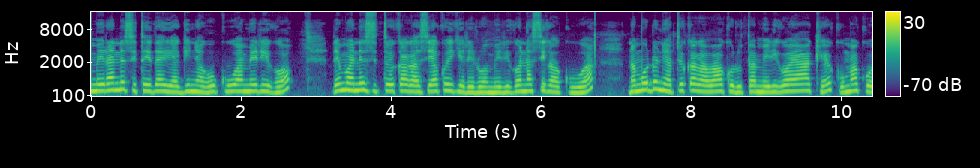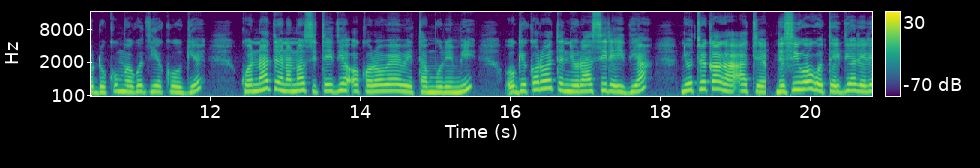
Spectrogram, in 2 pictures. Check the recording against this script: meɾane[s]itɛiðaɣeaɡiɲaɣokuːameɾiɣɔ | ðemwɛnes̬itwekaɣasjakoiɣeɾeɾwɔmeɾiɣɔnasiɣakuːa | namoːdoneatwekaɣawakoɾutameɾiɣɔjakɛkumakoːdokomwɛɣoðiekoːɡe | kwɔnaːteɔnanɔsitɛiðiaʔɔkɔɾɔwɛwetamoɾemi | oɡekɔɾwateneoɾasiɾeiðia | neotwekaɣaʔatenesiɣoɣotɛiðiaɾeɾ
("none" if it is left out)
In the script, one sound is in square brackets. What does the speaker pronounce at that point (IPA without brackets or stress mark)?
s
